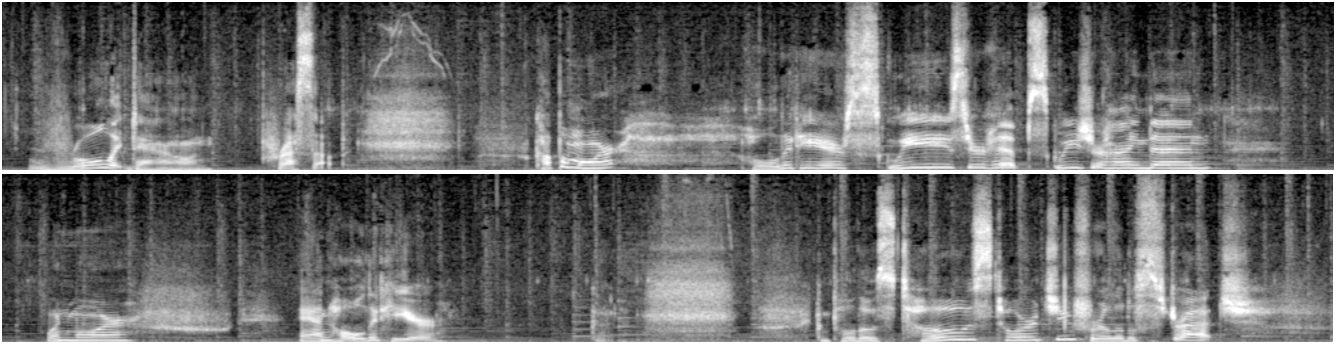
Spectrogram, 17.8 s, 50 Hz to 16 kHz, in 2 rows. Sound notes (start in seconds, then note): 2.4 inhales and exhales; 9.8 exhales; 12.8 inhales and exhales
